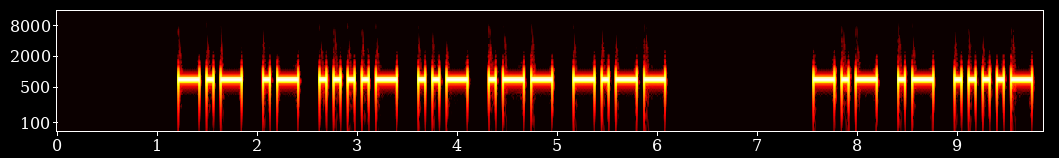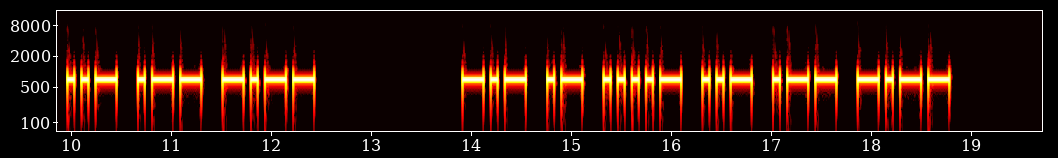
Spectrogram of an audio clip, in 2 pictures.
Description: Morse code, heard as a keyed tone, about 17 wpm, 700 Hz. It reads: KA4UWY KA4UWY KA4UWY
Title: USA Call Signs - 6 Characters - Repeated 3x - 17wpm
